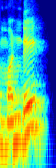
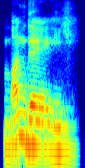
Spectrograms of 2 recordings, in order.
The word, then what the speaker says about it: Monday: It's not Monday, it's Monday. A, Monday. Okay, it's not Tuesday, it's Tuesday.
